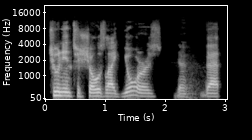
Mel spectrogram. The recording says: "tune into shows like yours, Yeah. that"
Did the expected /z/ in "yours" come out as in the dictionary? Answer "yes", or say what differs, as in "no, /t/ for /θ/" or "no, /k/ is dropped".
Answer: yes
